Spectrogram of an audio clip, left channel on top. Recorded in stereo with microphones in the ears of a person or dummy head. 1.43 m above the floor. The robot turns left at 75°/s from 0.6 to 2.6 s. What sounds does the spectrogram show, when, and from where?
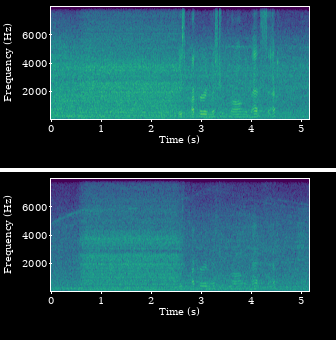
2.5 s a woman speaking: 40° left (ahead or behind), 0.5 m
